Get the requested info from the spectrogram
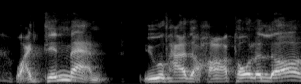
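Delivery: put-on loud, high Austrian-accented action-hero voice. Acting out a reading for the role of Dorothy: Arnie voice. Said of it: "Arnie reading for the role of Dorothy".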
